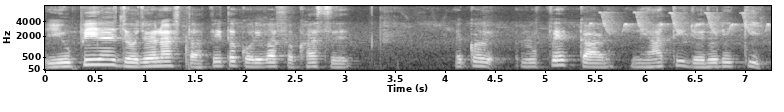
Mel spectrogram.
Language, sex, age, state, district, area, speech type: Odia, male, 18-30, Odisha, Subarnapur, urban, read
